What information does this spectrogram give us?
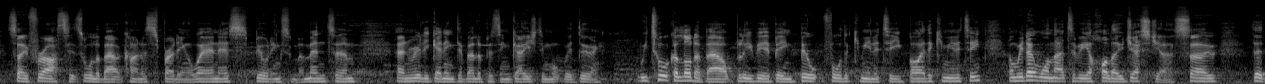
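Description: A man's voice: mid-range voice, fairly bright tone. A man in his thirties speaking as a company representative in an informal interview. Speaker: developer programme representative. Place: large open-plan office, indoors.

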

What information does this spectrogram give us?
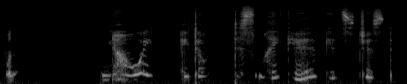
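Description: A woman playing a shy, anxious young mage girlfriend in an intimate audio roleplay, hesitant and stammering in a breathy whisper. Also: very high voice, lively intonation, slow pace, dry recording, studio quality, heavily acted. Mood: shy, flustered. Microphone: close microphone, dry.

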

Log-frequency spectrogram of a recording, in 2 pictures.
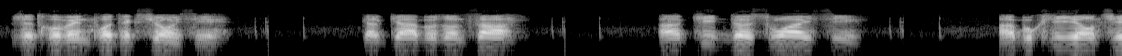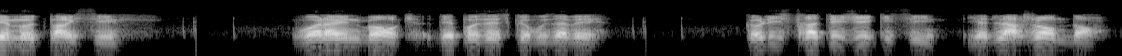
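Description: An actor playing a brisk special forces soldier, giving clipped, commanding combat callouts for a dubbed military game. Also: male voice, sits high, vocal fry, slightly rough, no echo, phone-quality sound, full character voice. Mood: brisk, focused.

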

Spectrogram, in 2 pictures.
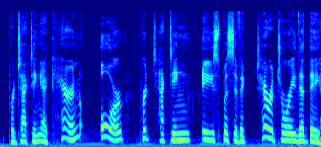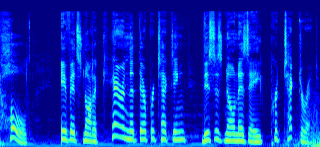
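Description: A man in his thirties giving a conversational scripted explainer as a channel host, with emphatic, dramatic phrasing, recorded close on a studio microphone. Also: high-pitched. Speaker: host of a tabletop game lore channel. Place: home music room. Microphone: large studio microphone close up. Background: music.

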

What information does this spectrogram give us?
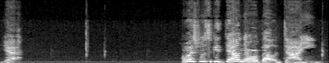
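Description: A young man hosting a console game let's play from his room, excitable and gasping, with hesitant fillers. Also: extremely high pitch, unhurried, slight background noise. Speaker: gaming channel host. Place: home room with console screen.

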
